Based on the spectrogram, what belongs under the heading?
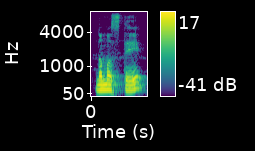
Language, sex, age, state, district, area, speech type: Sanskrit, male, 60+, Karnataka, Udupi, urban, spontaneous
